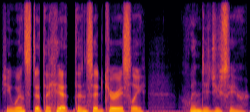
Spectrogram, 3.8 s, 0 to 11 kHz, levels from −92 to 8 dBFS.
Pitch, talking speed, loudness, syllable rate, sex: 135 Hz, 210 wpm, -18 LUFS, 5.4 syllables/s, male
